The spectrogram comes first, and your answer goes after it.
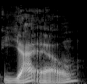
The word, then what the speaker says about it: Jael: and fun fact jl is more commonly pronounced yael yeah and is currently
